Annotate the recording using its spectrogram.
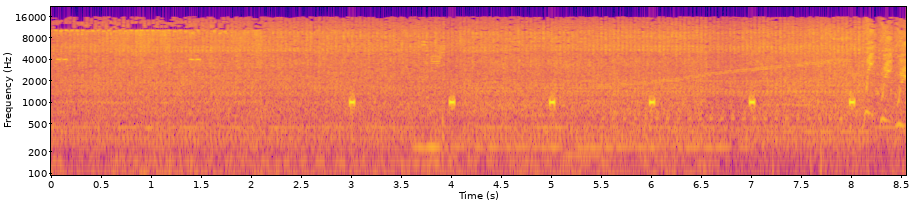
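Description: Film countdown leader sound effect: a steady film-projector rattle and hiss with a low hum, and a short high beep once a second, six beeps starting about three seconds in.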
